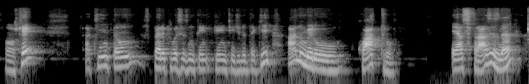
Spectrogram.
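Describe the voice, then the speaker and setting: Patient Brazilian teacher with lively pitch. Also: male voice, normal speed, dull audio. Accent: Brazilian Portuguese. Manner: patient, repeats and translates each phrase. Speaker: Spanish teacher. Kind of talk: online class explanation.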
